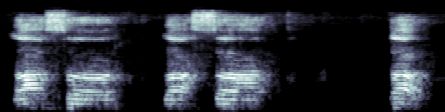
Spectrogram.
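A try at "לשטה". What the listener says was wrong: Careful, that's a shut, not a sut. Shata.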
